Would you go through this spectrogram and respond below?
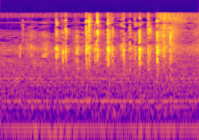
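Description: Someone types on a computer keyboard, a quick run of close, light key clicks and taps, fairly even in rhythm and heard alone.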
